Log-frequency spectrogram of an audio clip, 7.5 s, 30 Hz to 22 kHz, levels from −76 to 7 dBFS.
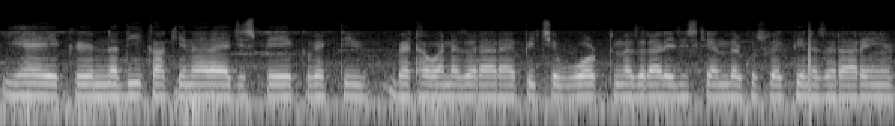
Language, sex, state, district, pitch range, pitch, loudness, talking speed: Hindi, male, Rajasthan, Bikaner, 135-140 Hz, 140 Hz, -21 LUFS, 235 wpm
